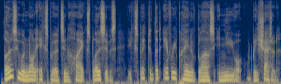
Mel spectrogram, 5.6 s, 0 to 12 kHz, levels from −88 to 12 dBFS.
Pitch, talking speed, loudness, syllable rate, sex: 125 Hz, 215 wpm, -17 LUFS, 6.1 syllables/s, male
